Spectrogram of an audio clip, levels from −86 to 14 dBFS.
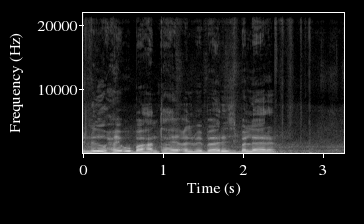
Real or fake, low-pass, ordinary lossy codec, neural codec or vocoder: real; none; none; none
